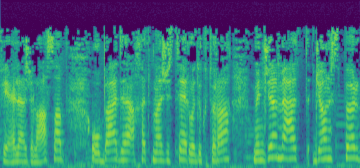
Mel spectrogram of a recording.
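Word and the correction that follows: Gothenburg: بالسويد، صح كذا الاسم انا نطقته صح؟ – جوثنبرغ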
